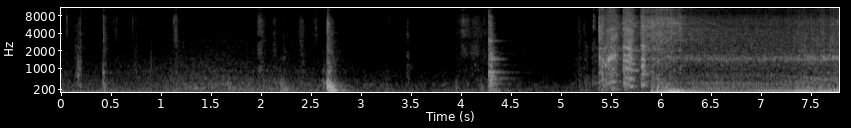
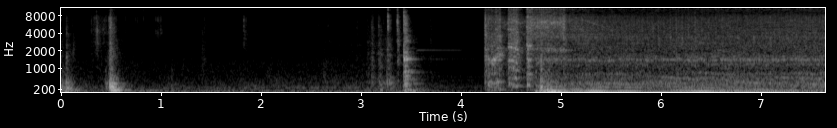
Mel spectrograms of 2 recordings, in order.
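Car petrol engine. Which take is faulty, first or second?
first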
